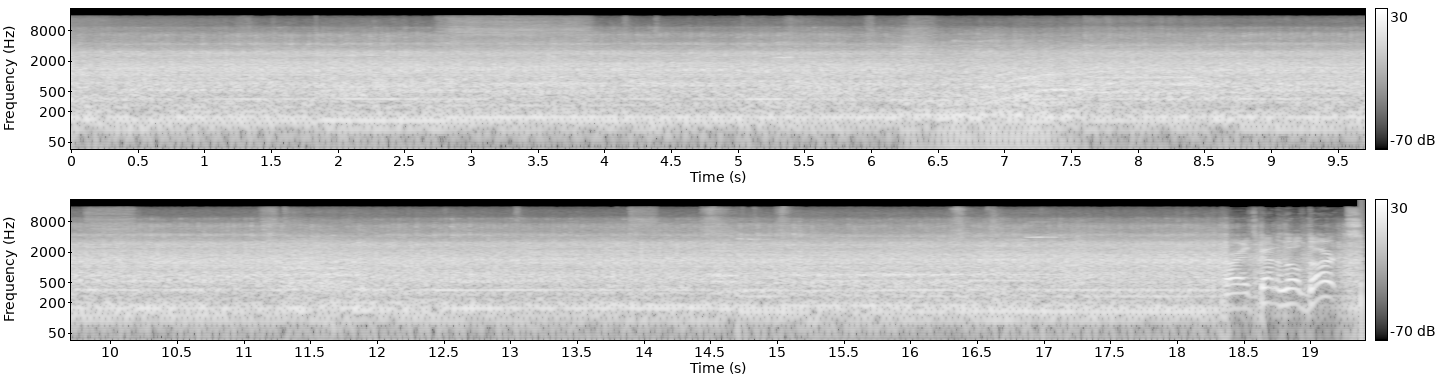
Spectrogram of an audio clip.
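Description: A tractor engine runs steadily and rumbles close by.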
